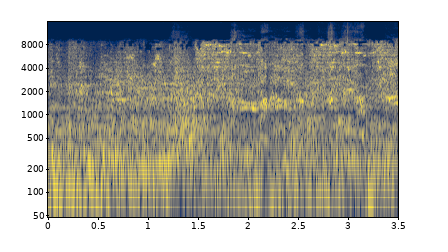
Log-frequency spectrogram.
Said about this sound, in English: Like they knocked him into a bunch of barrels or crates or something. Boxes. But you hear all these different sounds.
